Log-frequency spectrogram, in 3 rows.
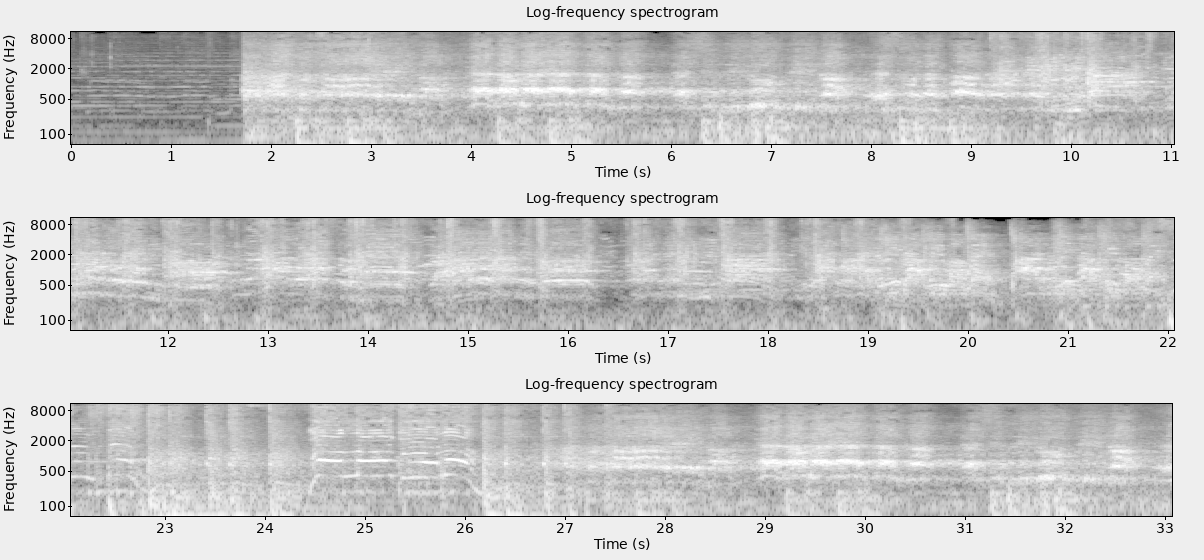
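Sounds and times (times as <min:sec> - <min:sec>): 
protest crowd shouting and chanting: 0:01.7 - 0:33.0.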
